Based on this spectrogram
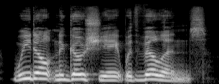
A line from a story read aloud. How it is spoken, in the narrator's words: White Lightning said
